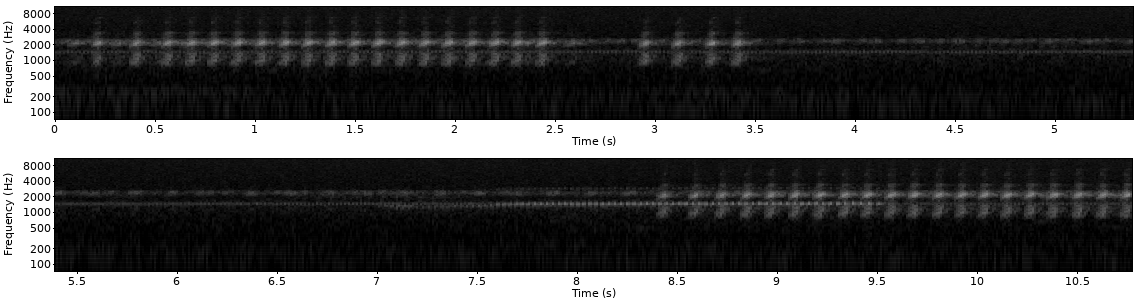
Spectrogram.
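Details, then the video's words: Pond tree frogs on an April night in north-east Italy. A rapid pulsed series is followed by a brief burst, then a long lull filled only by mole crickets' unbroken trill, before the rattling croaks resume. "relaxing singing tree frogs in pond and trilling mole crickets by night"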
